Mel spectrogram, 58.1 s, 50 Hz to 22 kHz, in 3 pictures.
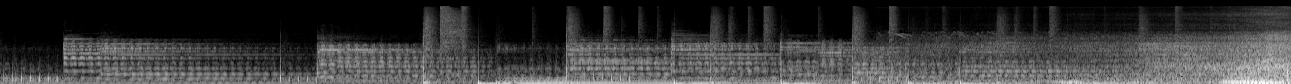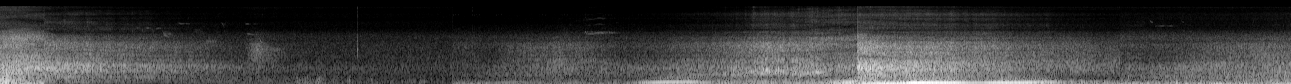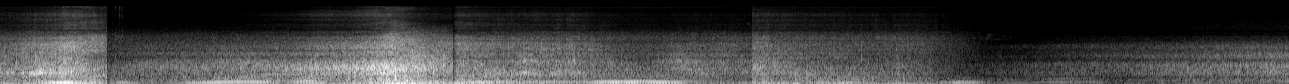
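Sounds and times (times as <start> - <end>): engine accelerating through gears: 13.4 - 22.5, 26.2 - 58.0.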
